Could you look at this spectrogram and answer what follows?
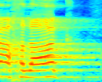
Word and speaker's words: اخلاق: پڑھنا یہ آسان ہے، اور لفظ کا صحیح تلفظ ادا کرنا یہ تھوڑا مشکل ہے۔ تو لفظ کیا ہوتا ہے؟ اخلاق۔ کیا لفظ ہوتا ہے؟ اخلاق۔ الف کے اوپر کیا ہے؟ زبر۔ تو اخلاقی یا مذہبی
